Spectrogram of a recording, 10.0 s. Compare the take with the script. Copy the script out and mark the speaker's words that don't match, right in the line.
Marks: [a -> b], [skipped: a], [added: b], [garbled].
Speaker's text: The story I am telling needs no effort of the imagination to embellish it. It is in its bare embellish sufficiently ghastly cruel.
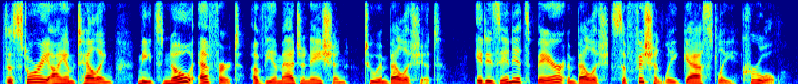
The story I am telling needs no effort of the imagination to embellish it. It is in its bare embellish sufficiently ghastly cruel.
